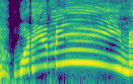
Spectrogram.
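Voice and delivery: very high, excited octave jump, long drawn-out you. Imitating an excited Boogie whose voice goes up an octave. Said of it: "And he goes up an octave".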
